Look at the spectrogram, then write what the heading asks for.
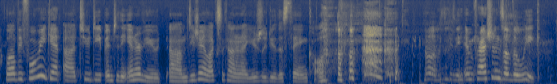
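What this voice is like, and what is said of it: Hoarse voice. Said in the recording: “I sound a little bit different today. I have a little horse”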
